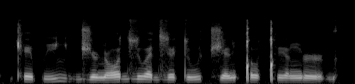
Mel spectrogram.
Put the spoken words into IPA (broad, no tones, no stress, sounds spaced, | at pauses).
ʈʰ e p i ʎ ɪ ɡ d͡ʒ ə˞ ɳ ɔ d͡z u ɐ̯ d͡z ɵ t u t͡ʃ ɛ ɳ ǃ o ǃʰ ɪ ɐ̯ ŋ ə˞ ɡ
